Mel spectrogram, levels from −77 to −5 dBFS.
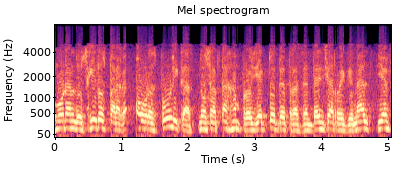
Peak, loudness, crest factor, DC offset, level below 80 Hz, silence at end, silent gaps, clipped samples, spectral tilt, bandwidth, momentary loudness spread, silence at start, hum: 0 dBFS; -6 LUFS; 6 dB; 1%; -36 dBFS; 0 s; none; 8%; -7 dB/octave; 8 kHz; 2 LU; 0 s; none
